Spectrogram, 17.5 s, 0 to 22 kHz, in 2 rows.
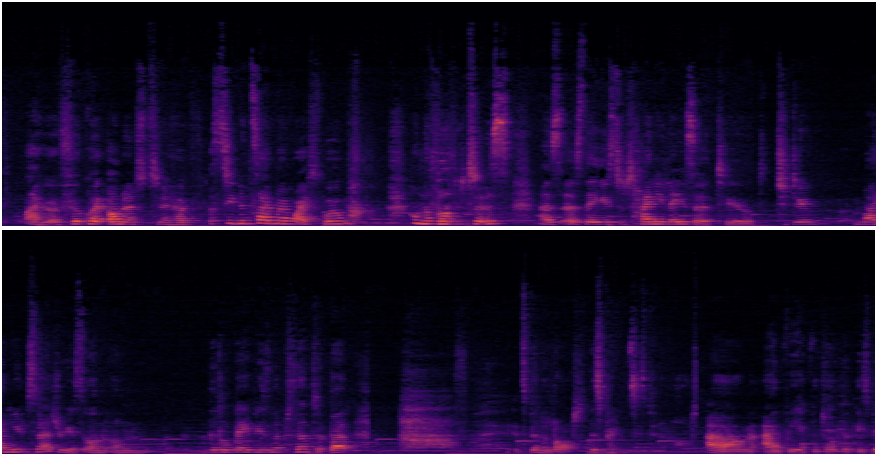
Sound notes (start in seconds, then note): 12.3 exhales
